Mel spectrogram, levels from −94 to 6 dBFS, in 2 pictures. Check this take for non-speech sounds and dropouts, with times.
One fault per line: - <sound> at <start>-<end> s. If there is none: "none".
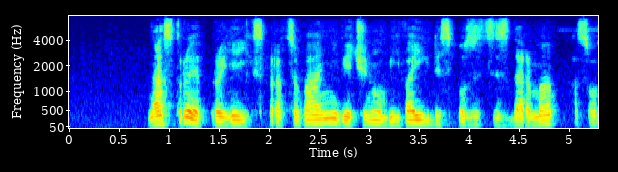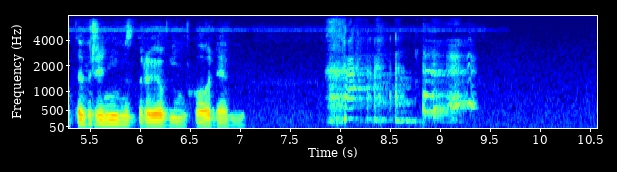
- laugh at 7.9-9.4 s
